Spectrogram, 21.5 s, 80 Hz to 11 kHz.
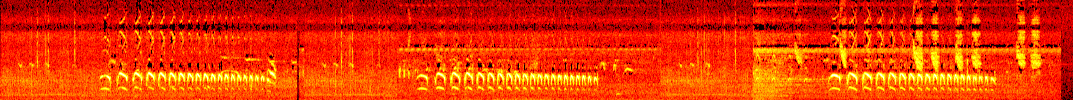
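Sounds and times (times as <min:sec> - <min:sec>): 
Thamnophilus ruficapillus calling: 0:00.3 - 0:21.2.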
